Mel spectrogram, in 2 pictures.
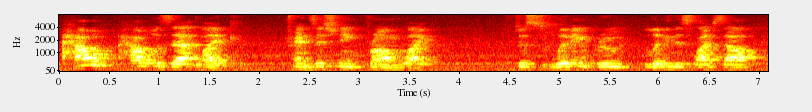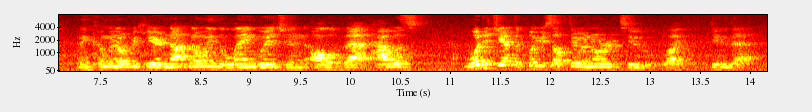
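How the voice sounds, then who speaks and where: A man's voice: medium pitch, moderate pace, far from the mic. Laid-back guy cohosting a podcast, mid voice, echoey and noisy room. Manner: relaxed, encouraging, frequent backchannels. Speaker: podcast co-host. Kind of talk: casual podcast chat.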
